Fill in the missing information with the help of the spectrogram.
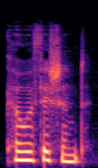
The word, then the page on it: coefficient: American English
